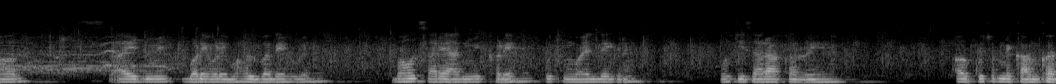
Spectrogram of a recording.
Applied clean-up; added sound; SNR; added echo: none; Applause / Cheering; 15 dB; reverberation time 0.7 s.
